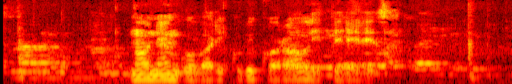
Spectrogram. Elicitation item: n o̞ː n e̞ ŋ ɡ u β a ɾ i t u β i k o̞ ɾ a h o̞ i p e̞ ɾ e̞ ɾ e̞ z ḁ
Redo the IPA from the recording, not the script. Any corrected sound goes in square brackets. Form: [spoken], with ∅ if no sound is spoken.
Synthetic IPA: n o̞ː n e̞ ŋ ɡ [o] β a ɾ i [k] u β i k o̞ ɾ a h o̞ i p e̞ ɾ e̞ ɾ e̞ z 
